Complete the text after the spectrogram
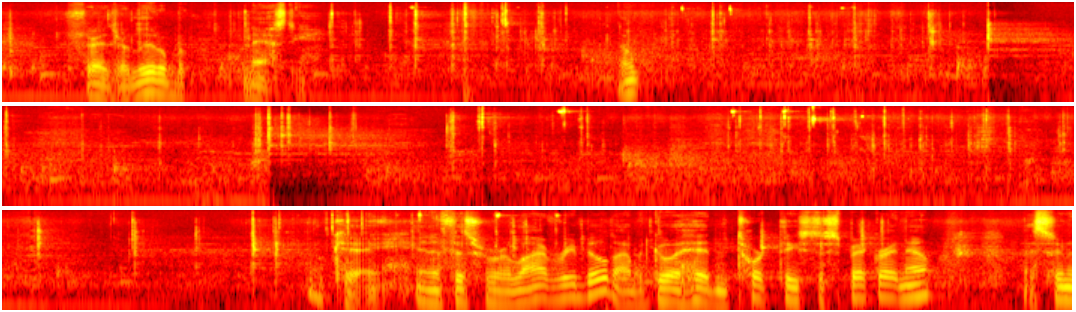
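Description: Metal parts clink and tap against each other.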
